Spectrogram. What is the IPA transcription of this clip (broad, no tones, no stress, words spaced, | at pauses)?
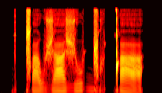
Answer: ǁawʒa ʒu ɡ͡ǁuǃa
